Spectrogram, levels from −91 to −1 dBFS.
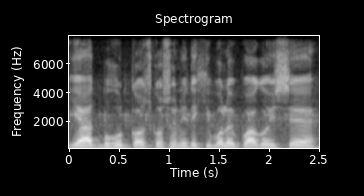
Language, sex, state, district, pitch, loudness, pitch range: Assamese, male, Assam, Kamrup Metropolitan, 145 Hz, -18 LUFS, 140-155 Hz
